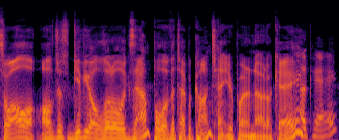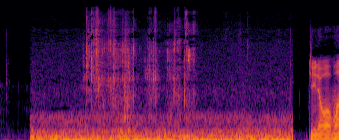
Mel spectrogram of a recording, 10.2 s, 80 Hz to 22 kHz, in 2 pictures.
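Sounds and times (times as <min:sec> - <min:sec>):
speech: 0:00.0 - 0:05.7, 0:09.7 - 0:10.1
milk pouring into a glass of ice for an iced latte: 0:06.3 - 0:08.8
ice crackling and clinking in a glass: 0:06.3 - 0:08.9.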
